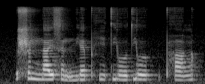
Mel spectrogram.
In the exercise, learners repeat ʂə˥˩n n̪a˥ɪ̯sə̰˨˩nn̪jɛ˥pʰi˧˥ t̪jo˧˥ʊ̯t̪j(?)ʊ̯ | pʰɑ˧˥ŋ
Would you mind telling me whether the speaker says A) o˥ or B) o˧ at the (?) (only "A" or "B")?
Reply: B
